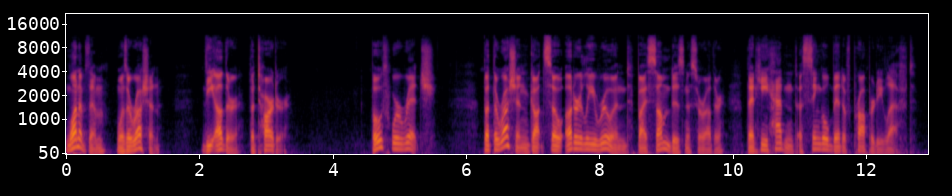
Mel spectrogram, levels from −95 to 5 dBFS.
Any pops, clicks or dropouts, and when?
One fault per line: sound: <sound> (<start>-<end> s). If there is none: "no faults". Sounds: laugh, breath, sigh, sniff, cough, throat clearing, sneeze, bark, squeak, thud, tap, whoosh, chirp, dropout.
no faults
